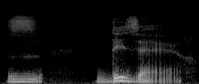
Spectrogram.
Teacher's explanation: Désert, okay, remember, final T not pronounced, désert. And really this z sound just because you get one S between the two vowels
